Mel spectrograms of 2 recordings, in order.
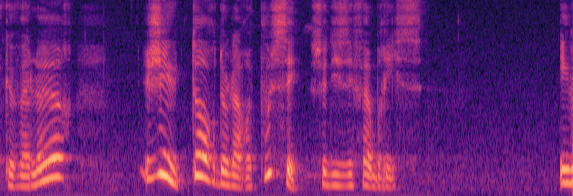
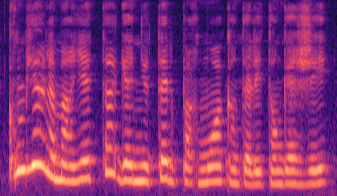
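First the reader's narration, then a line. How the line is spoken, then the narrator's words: Swaggering exclamation. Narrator (French): s'écria-t-il de l'air dont un jeune homme qui se respecte entre à Paris au balcon des bouffes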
